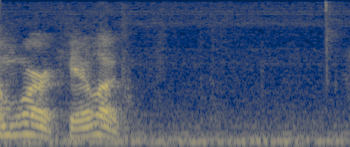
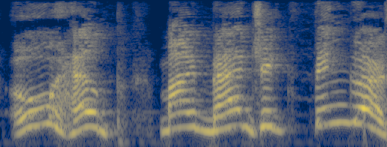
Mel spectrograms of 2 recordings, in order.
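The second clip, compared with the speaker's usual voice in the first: higher, pleading yelp over a lost finger; mock cry for help; 8 semitones higher, slower than usual. Giant wails to Finn's wife about his finger, hammed-up. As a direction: wail it like a hurt giant.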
